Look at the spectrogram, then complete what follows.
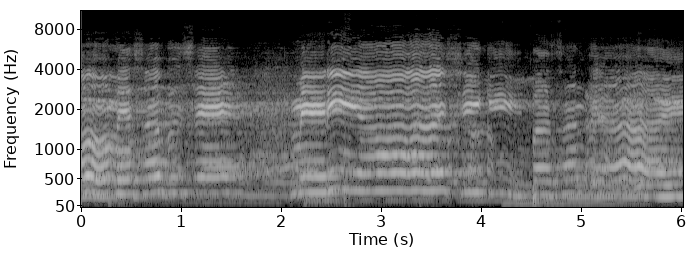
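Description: A male voice sings a Hindi song through a stage microphone and PA, with a wavering, ornamented melody over steady low sustained notes. A louder held phrase comes about two seconds in.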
